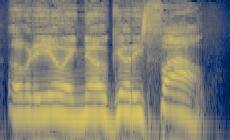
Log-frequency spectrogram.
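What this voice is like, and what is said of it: Sports announcer imitation. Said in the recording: “Jim Carvalho's ... Even though I don't do a good imitation.”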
